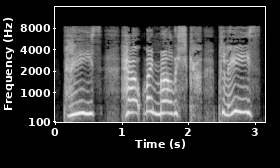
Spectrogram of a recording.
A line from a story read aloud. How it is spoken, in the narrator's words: sobs Maria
